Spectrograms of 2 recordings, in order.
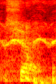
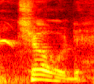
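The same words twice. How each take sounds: First: "chud" said with a short uh vowel, like mud; "chud" rhyming with mud, not chode; wrong pronunciation. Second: "Chode" said with a long o, rhyming with road; "Chode" stretched with an oh vowel; correct pronunciation. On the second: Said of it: "It's not chud". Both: Shown as a demonstration.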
